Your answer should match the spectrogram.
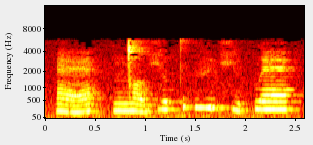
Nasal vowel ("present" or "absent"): absent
